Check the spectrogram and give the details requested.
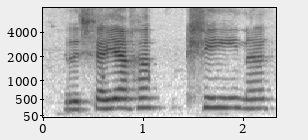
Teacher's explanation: अत्र विसर्गानन्तर क्ष आगच्छति चेत् सम्पूर्ण विसर्गं वक्तव्यम्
